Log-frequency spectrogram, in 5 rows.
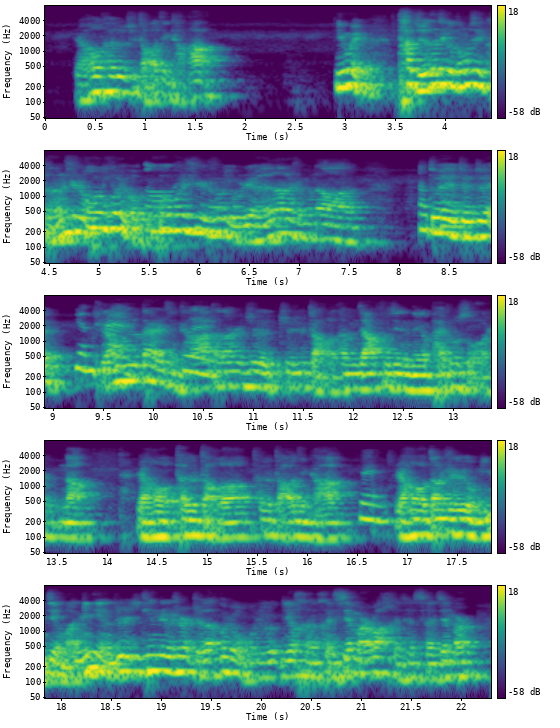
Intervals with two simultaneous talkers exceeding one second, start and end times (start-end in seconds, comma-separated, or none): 4.9-6.8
